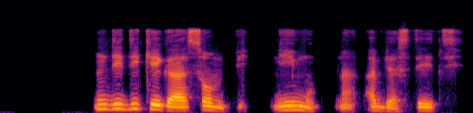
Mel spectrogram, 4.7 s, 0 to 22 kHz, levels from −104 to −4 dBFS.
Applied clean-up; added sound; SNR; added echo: neural mask model Resemble Enhance denoiser.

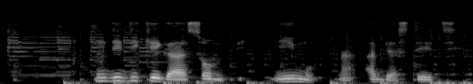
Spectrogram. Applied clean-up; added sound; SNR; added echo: classical method log-MMSE.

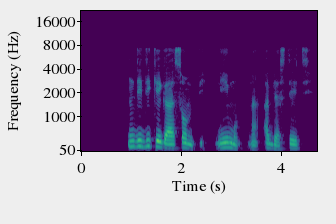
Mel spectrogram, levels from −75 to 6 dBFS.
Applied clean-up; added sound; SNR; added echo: none; none; none; none.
